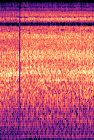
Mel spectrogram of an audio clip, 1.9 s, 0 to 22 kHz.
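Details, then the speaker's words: Daihatsu HiJet S83P mini truck after valve adjustment, warm: fast busy idle with hissy raspy top end that won't settle; choke stuck closed, not opening as heater hose warms. "Pretty high idle too. This isn't opening either. It's the choke."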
